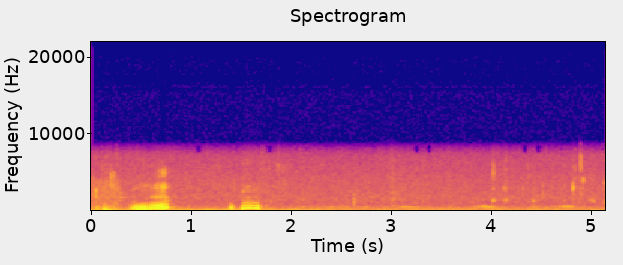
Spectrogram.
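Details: Red foxes caught on a trail camera at night at a woodland edge surrounded by fields in East Sussex, playing or fighting; two short wavering harmonic cries in quick succession, then soft scattered rustling.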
